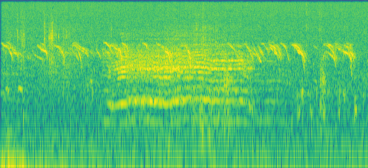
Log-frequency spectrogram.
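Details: Rooster crowing among a flock of hens: one sustained, harmonic crow of about a second and a half rises out of constant high, short chirping peeps and scattered clucks.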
